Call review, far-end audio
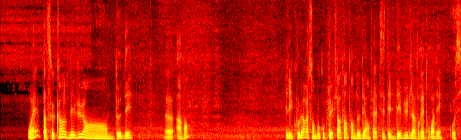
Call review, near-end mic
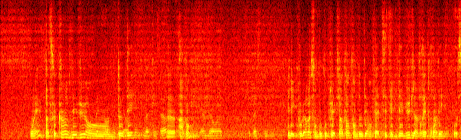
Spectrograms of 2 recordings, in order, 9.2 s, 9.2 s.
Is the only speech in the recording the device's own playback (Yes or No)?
No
